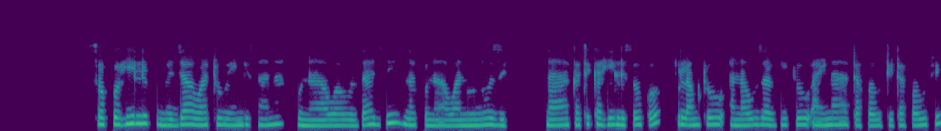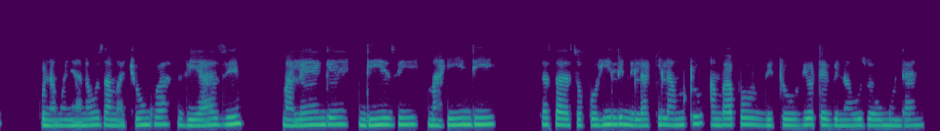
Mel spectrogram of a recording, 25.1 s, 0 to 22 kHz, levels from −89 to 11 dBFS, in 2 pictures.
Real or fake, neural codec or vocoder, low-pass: fake; codec, 16 kHz, 6 kbps, DAC; 5.4 kHz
